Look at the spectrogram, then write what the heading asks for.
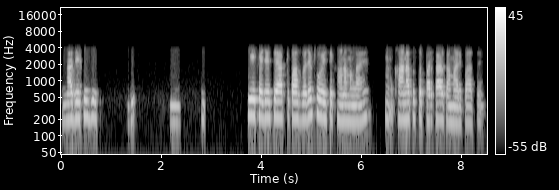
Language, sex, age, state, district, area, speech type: Hindi, female, 60+, Uttar Pradesh, Ayodhya, rural, conversation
